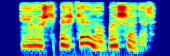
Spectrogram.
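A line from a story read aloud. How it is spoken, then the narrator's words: Whisper. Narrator (Russian): прошептал мне Белоус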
